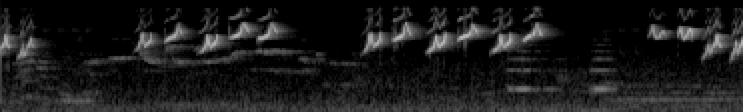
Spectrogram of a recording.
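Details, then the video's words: Great tit (gelatik batu) singing wucit variasi as tutor material for captive birds: short bursts of four to five high, downward-swept paired notes separated by pauses, with a faint lower tone in the background. "Gelatik batu gacor wucit variasi. Great tit. Singing birds."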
